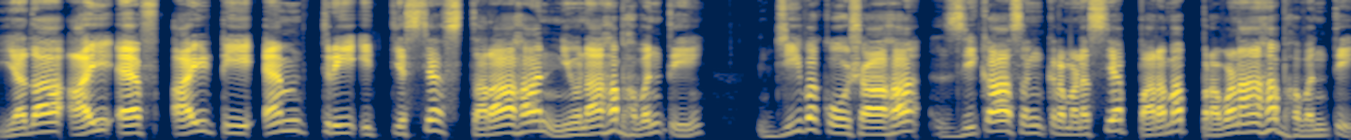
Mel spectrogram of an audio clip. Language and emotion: Sanskrit, neutral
